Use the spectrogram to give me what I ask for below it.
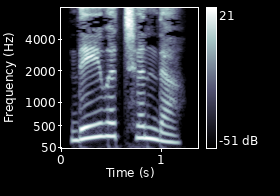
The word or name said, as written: ದೇವಚ್ಛಂದ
